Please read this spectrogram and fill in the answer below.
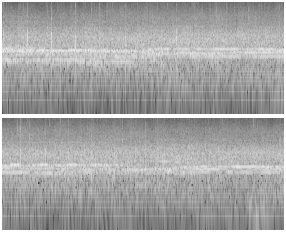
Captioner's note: audience cheering and clapping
